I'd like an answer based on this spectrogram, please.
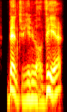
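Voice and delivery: mildly reproving question; vermanend. A narrator's reading. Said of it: "sprak ze vermanend". (licht vermanend en afkeurend)

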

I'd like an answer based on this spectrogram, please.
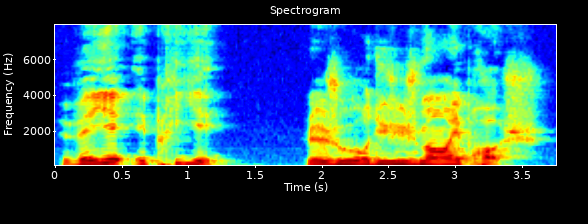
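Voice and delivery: put-on prophesy it like a drunken preacher; doom-laden prophet. A narrator's reading. Old sailor warns Blore of judgment, slow and high.

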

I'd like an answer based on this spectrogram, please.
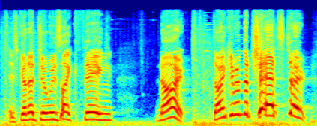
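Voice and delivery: ordinary talk, nothing marked

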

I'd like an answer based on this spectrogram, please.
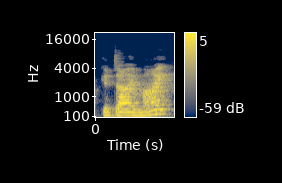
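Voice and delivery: hammed-up Aussie greeting; mock Australian accent. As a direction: put on a silly Australian twang. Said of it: "stupid good day, mate".

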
